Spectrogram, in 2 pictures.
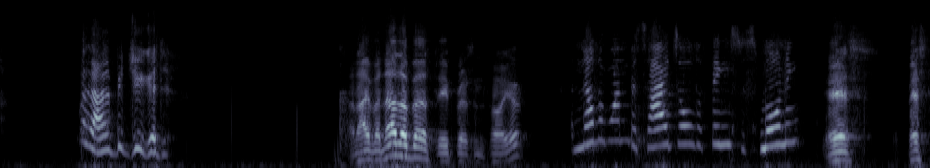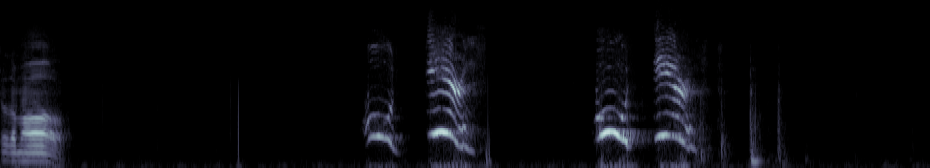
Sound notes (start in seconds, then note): none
